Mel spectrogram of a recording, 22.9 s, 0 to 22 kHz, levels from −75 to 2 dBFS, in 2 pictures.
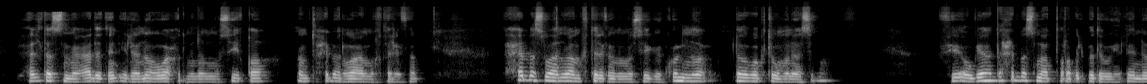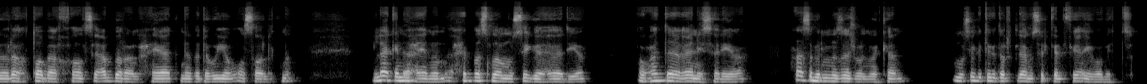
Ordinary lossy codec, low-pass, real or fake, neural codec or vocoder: Opus, 24 kbps; 19.8 kHz; fake; codec, 44.1 kHz, 7.8 kbps, DAC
